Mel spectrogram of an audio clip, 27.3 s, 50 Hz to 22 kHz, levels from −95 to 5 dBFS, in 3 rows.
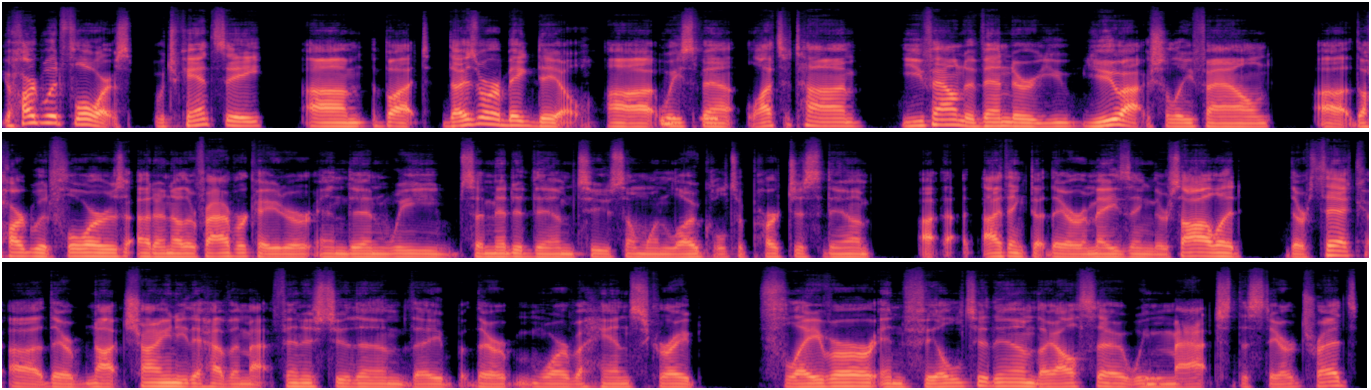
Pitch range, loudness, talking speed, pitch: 95-115 Hz, -21 LUFS, 190 wpm, 105 Hz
